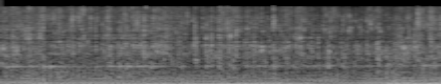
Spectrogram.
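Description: Water running from a tap into a plastic bottle, filling it in a steady stream, over a low steady drone.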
